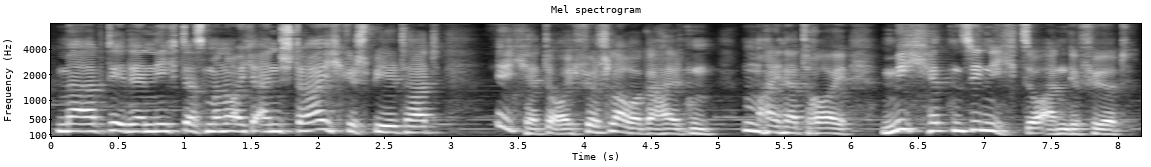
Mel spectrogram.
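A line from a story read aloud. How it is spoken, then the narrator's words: Exclamation. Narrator (German): rief da Nina aus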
